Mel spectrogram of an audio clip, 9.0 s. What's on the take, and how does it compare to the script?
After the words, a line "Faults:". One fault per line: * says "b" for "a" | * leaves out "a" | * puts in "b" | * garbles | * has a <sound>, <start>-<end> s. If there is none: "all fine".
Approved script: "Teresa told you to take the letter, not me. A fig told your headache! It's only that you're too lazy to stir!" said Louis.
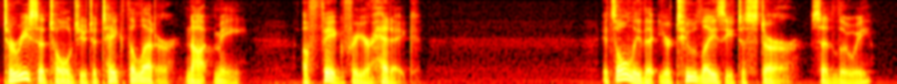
"Teresa told you to take the letter, not me. A fig for your headache! It's only that you're too lazy to stir!" said Louis.
Faults:
* says "for" for "told"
